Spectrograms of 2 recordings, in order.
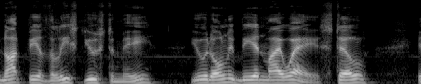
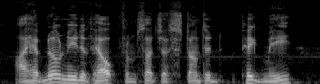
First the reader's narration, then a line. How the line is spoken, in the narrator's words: muttered the giant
